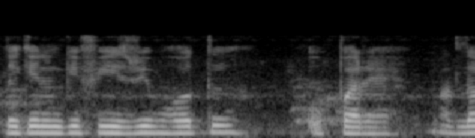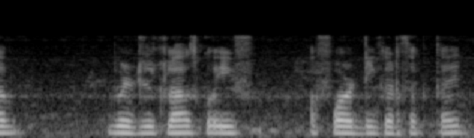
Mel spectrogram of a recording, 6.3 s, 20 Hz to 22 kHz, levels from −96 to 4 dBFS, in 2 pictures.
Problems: constant background noise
